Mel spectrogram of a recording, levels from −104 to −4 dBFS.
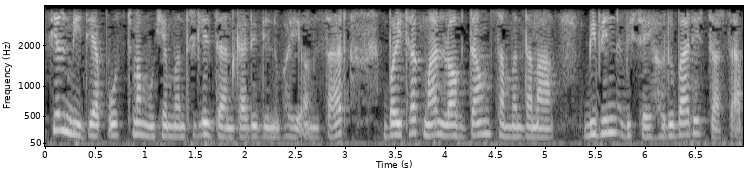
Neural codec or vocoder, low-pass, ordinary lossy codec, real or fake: none; 3.6 kHz; none; real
